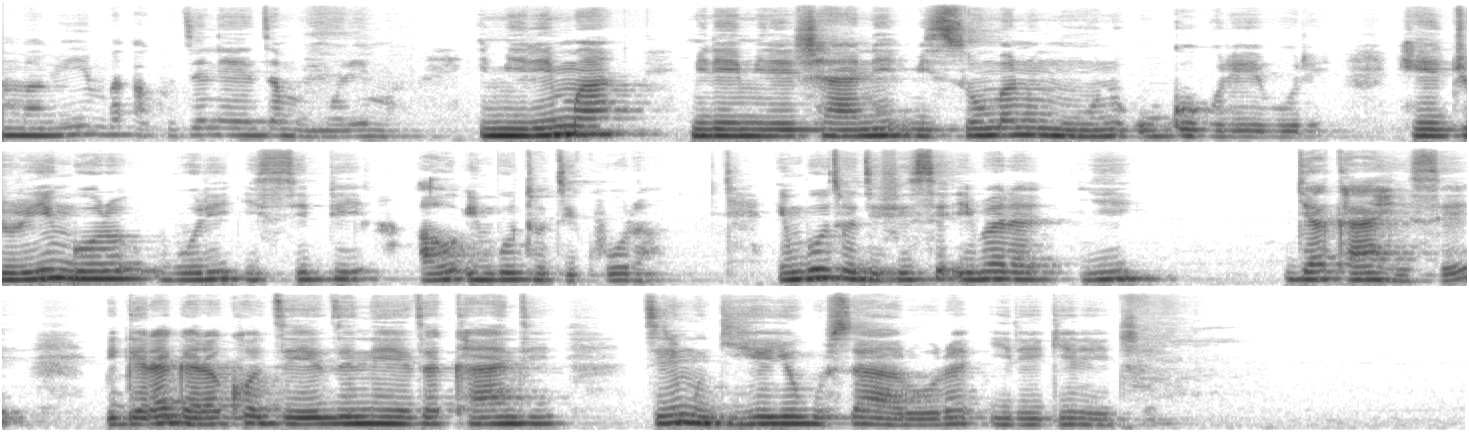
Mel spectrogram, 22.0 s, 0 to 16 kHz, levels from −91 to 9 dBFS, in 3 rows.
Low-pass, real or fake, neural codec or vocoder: 14.4 kHz; real; none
